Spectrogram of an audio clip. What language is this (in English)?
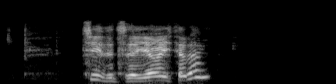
Kabyle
